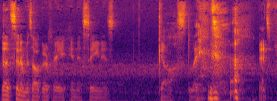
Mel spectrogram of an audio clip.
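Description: A man's voice: low-pitched, steady tone, normal speed, background noise. A man co-hosting a casual film review chat, recapping the plot with sarcastic jokes, swearing and frequent laughter. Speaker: podcast co-host.

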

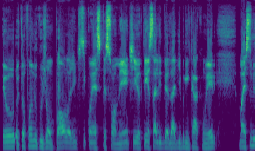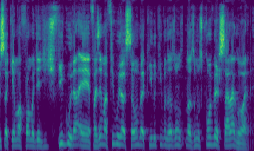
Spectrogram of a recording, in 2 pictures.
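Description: A man's voice: medium pitch, fast, pushed and bright, no echo, studio quality. Teasing male podcast host. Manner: jokey, teasing, addresses listeners directly. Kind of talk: casual podcast interview.

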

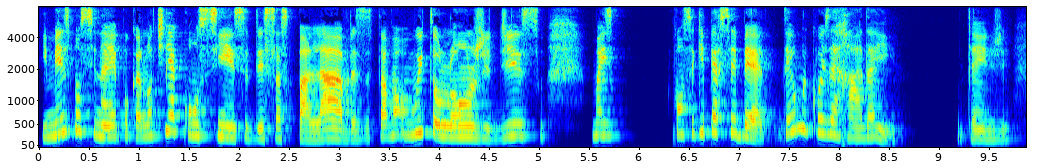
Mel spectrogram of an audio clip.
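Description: A woman's voice: on the high side, animated, moderate pace. A woman from the south of France with a French accent, speaking Portuguese as a guest in a casual interview, thoughtful and searching for words. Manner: reflective, thoughtful, with restarts and self-corrections. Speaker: podcast guest, personal development coach. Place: São Paulo.

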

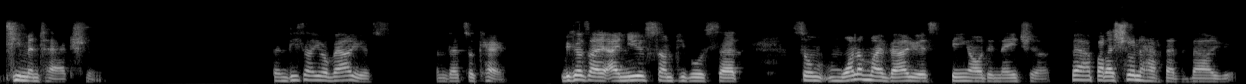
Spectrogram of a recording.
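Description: A woman's voice: low-pitched, no room sound. A woman whose first language is German, a career coach talking earnestly in an interview and often restarting her words. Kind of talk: interview guest explaining advice. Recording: dull, dry lo-fi sound.

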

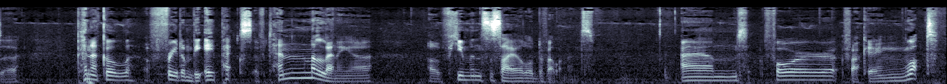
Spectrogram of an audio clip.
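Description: A man's voice: medium pitch, a little hiss or hum. A man giving an impassioned political monologue in a bitter, sardonic, profane manner.

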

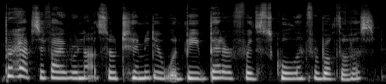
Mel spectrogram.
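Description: A woman reader puts on a timid middle-aged sister who has finally rebelled. Her voice climbs high and runs on with overwrought, hysterical feeling. It is storybook acting, heard very dry and close. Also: steady tone, fast talker, warm tone, no room sound, lightly acted. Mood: timid, recklessly brave. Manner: breathless, emotional outpouring.

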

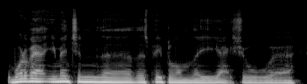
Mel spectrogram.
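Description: Low, very dark-voiced older man. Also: fairly quick, no room sound. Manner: chatty, jokey, teasing. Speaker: podcast co-host interviewer. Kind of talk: casual interview chat about sci-fi.

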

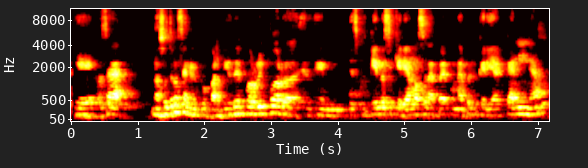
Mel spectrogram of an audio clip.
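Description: Animated Venezuelan-accented man, echoey room. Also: mid-range voice, moderate pace. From Colombia, raised in Venezuela. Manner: animated storyteller, acts out quoted dialogue. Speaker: smoke shop co-owner guest. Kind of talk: casual podcast chat.

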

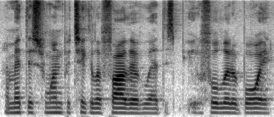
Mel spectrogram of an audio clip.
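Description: A man's voice: mid-range voice, completely flat delivery, a little fast. A young man from Haiti, a podcast guest, telling a story earnestly in casual conversation and swearing freely.

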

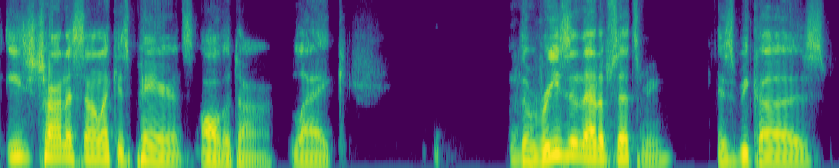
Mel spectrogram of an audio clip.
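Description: A man's voice: medium pitch, dry recording. Guy ranting about stuff, slangy and fired up, mid voice, dry sound. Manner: animated, opinionated ranting with slang. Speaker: wrestling podcast co-host. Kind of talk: casual chat.

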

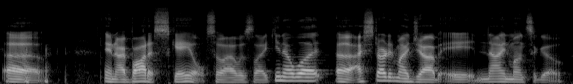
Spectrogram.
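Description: A man in his twenties in casual podcast chat, animated and self-mocking, swearing and saying "dude" a lot. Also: mid-range voice, normal speed, clear, resonant tone. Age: 20s.

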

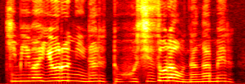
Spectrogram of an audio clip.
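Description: A woman voicing a small boy prince from a storybook, gentle, wistful and tender, with soft childlike phrasing. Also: sits high, a little slow, no room sound, studio quality. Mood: tender, earnest. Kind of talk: storybook character voice in a literary recitation.

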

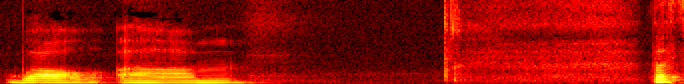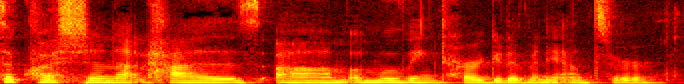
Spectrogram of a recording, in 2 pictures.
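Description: A woman's voice: fairly low pitch, little pitch movement, slow, creaky. An American woman speaking in a casual, rambling, self-deprecating monologue recorded at home. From Bayonne, New Jersey, United States. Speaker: podcast guest contributor. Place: home kitchen.

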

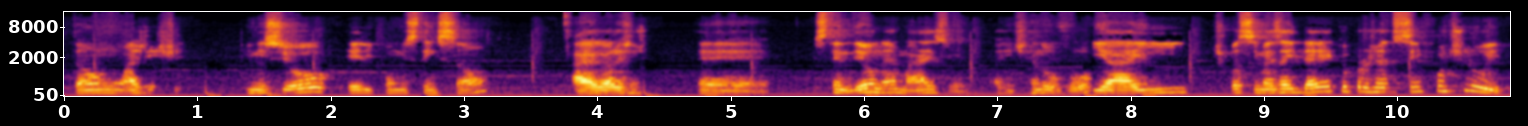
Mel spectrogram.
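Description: Mellow young man. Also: on the high side, normal speed, soft background music. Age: young adult. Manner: loose, meandering explanations with many restarts. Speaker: co-host. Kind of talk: casual podcast chat.

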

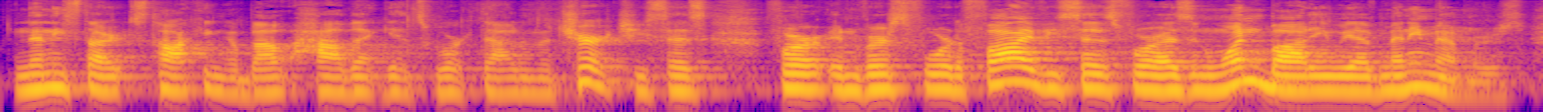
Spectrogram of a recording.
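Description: Guy preaching a sermon, bright tense voice, long hall echo. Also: fairly high pitch, normal speed, few pauses. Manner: conversational preaching, dynamic swings in volume. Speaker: pastor.

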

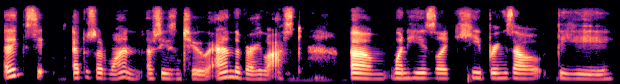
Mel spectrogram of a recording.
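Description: A woman's voice: fairly low pitch, steady tone, normal speed, a bit bright, no room sound. A woman co-hosting a podcast in casual, slangy chat about a TV series. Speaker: podcast co-host.

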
